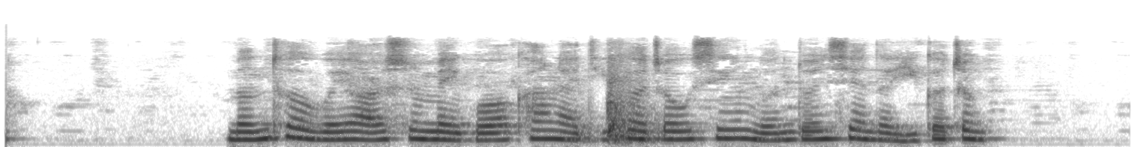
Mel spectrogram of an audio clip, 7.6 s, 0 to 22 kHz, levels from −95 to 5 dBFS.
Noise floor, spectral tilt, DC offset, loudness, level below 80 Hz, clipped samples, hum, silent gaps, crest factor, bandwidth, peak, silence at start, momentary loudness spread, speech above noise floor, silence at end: -69 dBFS; -6 dB/octave; under 0.1%; -23 LUFS; -62 dBFS; under 0.1%; none; none; 16 dB; 7.8 kHz; -6 dBFS; 0.05 s; 3 LU; 47 dB; 0.9 s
